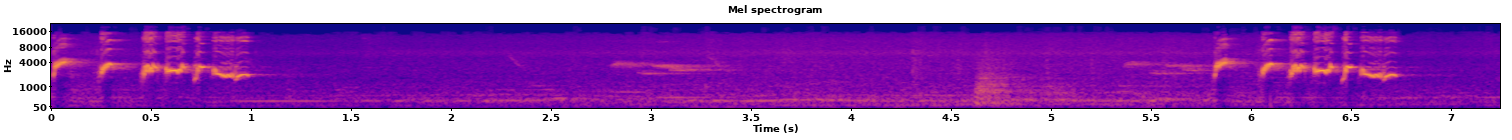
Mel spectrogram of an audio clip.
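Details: A caged red-whiskered bulbul sings two bursts of quick warbled whistles, one at the start and one near the end, with a faint whistle and a low hum between them.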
